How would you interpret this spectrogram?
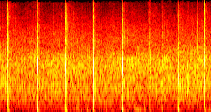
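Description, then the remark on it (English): An audience claps together in a steady, even rhythm, about eight crisp, bright claps over two seconds with no talking, set against a faint background hum. “We can clap.”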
